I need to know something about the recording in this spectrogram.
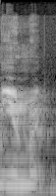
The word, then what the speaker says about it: Ewan: Yeah, I always said Ewan, He's out of and my then league. Ewan McGregor. and then everyone's like it's Ewan, and I'm like, oh, okay. I guess I'll pronounce it correctly from now on. But I've been saying it wrong for years.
